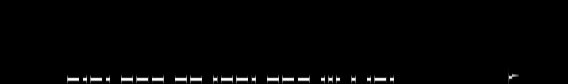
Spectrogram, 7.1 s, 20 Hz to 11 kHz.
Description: Morse code, heard as a keyed tone, about 25 wpm, 700 Hz. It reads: COMPOSER
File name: 8 Letter Words - First 3 Letters Given - 25wpm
